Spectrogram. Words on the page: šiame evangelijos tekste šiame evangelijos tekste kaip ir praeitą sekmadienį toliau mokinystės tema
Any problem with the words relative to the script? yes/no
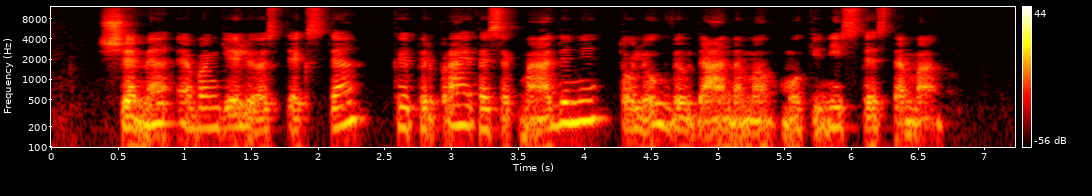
yes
